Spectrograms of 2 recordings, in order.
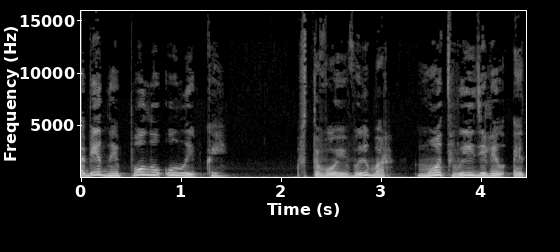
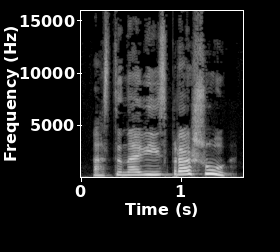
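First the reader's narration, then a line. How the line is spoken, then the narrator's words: Desperate shout. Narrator (Russian): кричала я, не в силах смотреть на то, какую ярость источает Мот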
